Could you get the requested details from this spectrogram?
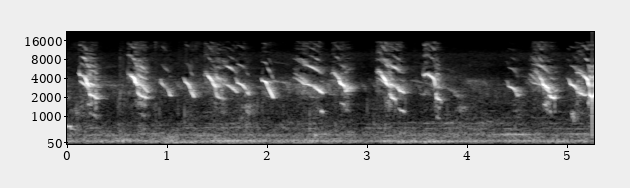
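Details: Rapid, piercing chirps from backyard chickens, each sweeping steeply downward, repeated roughly twice a second in uneven clusters, with a faint low hum behind.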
